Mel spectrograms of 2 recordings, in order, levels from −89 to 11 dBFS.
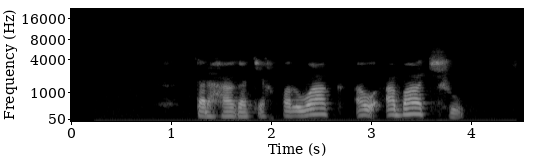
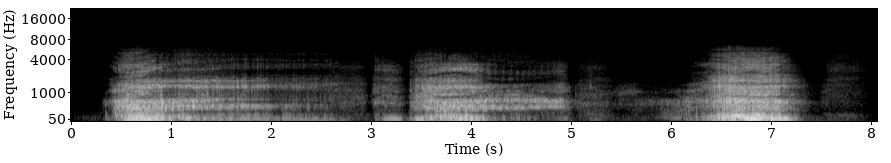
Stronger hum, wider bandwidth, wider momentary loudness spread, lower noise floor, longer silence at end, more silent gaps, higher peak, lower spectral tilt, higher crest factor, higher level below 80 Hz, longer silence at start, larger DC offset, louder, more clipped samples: neither; first, 5.8 kHz vs 5.2 kHz; second, 10 LU vs 23 LU; first, -83 dBFS vs -62 dBFS; second, 0.65 s vs 0.8 s; neither; second, -20 dBFS vs 0 dBFS; second, -4.5 dB/octave vs -10 dB/octave; about the same, 18 dB vs 18 dB; second, -84 dBFS vs -22 dBFS; first, 1.25 s vs 0.4 s; neither; second, -36 LUFS vs -18 LUFS; neither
